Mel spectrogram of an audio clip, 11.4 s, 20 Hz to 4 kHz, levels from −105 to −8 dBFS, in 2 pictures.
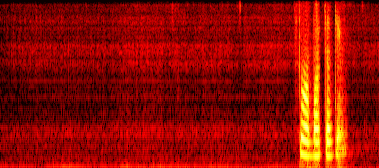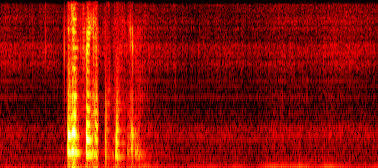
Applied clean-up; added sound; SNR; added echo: neural separator model SepFormer WHAMR!.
